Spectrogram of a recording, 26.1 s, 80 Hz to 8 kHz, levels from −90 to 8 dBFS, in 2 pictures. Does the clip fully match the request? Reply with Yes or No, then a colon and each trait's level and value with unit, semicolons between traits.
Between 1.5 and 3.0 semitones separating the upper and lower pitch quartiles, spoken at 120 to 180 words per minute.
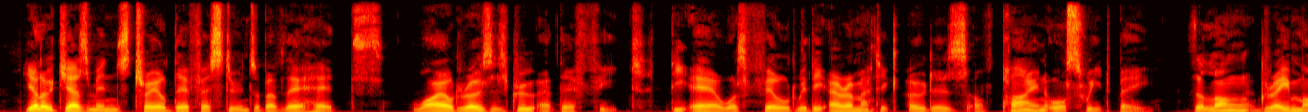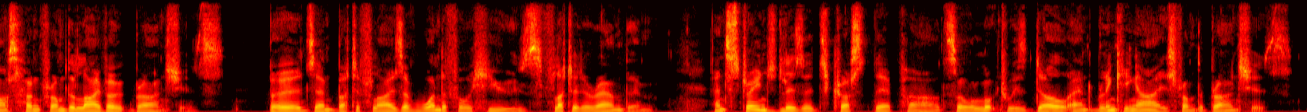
Yes: average, 2.7 semitones; average, 140 wpm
